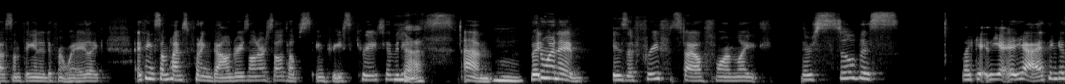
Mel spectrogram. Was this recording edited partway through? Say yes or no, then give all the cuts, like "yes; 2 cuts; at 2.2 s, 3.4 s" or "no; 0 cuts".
yes; 2 cuts; at 2.9 s, 5.4 s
